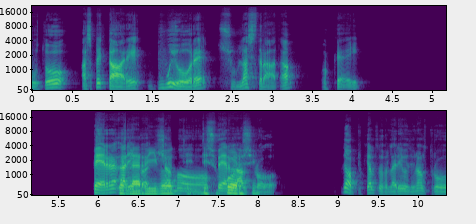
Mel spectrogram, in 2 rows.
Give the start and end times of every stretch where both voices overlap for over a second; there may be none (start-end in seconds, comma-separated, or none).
6.2-8.0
